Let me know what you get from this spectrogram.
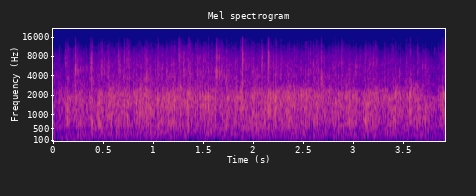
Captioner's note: applause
